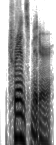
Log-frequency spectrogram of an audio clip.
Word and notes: transmitter: American English

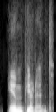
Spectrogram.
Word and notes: impudent: American English

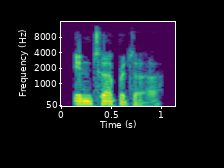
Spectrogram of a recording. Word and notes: interpreter: British English

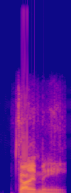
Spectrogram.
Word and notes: thymi: American English

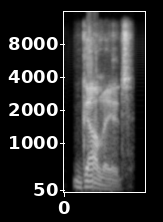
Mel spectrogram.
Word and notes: gullet: British English

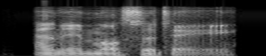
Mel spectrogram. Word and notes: animosity: British English

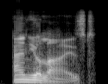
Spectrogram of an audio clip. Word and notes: annualized: British English

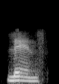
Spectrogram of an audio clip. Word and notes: lens: Indian

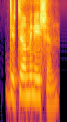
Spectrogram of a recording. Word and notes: determination: Indian

